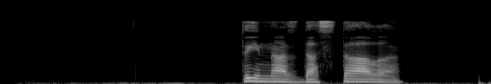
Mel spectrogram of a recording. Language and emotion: Russian, angry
